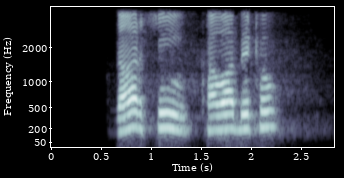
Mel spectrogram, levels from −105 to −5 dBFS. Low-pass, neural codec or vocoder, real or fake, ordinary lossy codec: 3.6 kHz; none; real; AAC, 24 kbps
